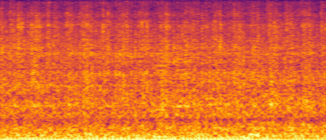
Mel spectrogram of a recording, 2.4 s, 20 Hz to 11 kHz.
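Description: A Mahindra Yuvo Tech Plus 585 DI tractor engine idles steadily up close, a continuous low diesel rumble with an even, unbroken texture throughout.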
